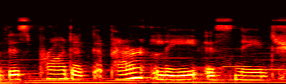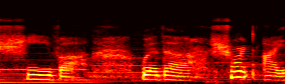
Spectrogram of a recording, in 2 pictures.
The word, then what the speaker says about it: Shiva: I'm correcting my pronunciation in this video. I made a mistake of calling this product Shiva in my previous video. Sorry about that. I've heard North American artists call it that way, probably because we tend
